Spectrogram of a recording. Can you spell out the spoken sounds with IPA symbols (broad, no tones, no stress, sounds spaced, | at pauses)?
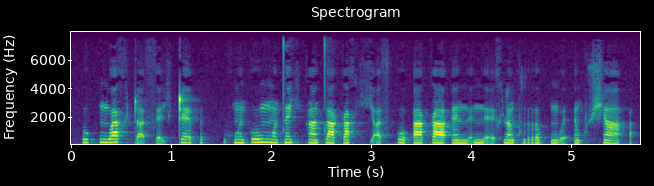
ʊ kʷ ŋʷ a x ʈ a̰ s ɛ̰ ç ʈ ɛ p | xʷ ɛ̃ k o ŋʷ ã t̪ ɛ̃ ç k ã t̪ a k a x ç a̰ s k o ʔ a k a ʔ ɛ̃ n ɛ̰ n ɛ̰ x ɳ ã xʷ r ʌ kʷ ŋʷ ɛ̰ ʔ ɛ̃ xʷ ʃ ã ʔ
